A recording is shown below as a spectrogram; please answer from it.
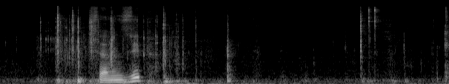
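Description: Computer keyboard typing: a quick run of keystrokes shortly after the start, a single keystroke later, and a few more clicks near the end.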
